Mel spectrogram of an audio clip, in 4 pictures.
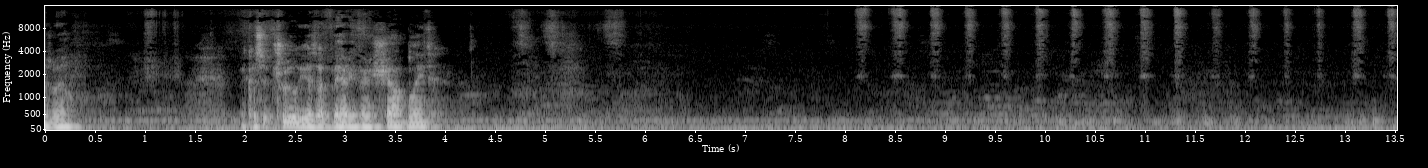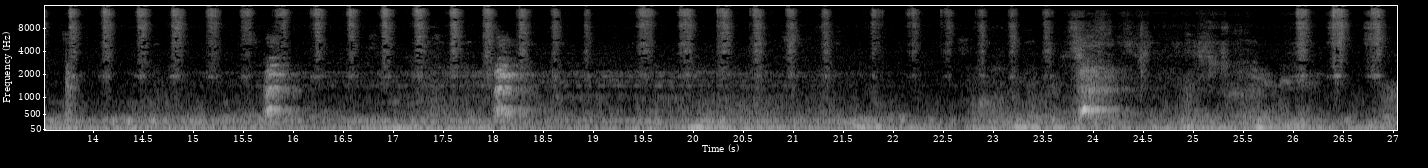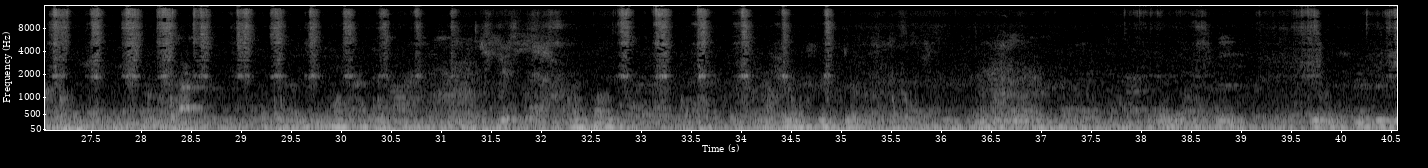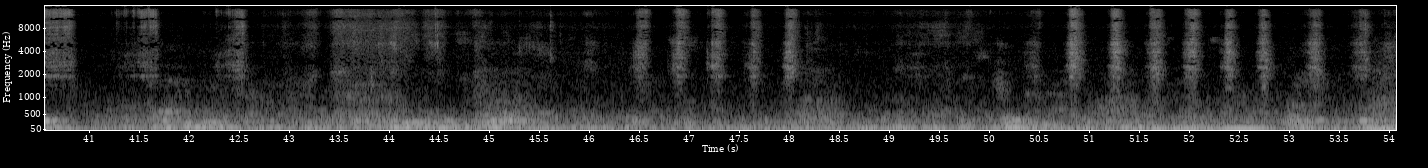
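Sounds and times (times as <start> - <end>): razor scraping across scalp: 8.1 - 23.7, 25.9 - 30.9, 32.7 - 35.0, 39.4 - 39.8, 40.4 - 42.6, 46.4 - 48.2, 50.4 - 54.0.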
